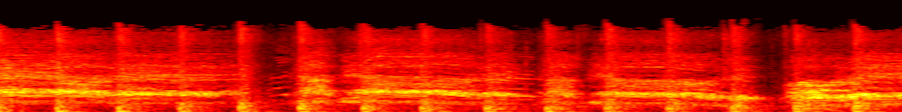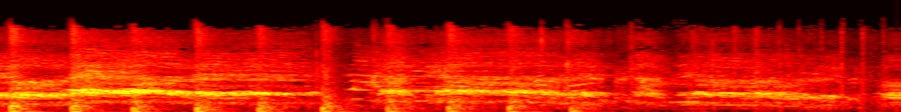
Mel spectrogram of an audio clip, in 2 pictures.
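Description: Men clap and stomp to a fast steady beat.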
